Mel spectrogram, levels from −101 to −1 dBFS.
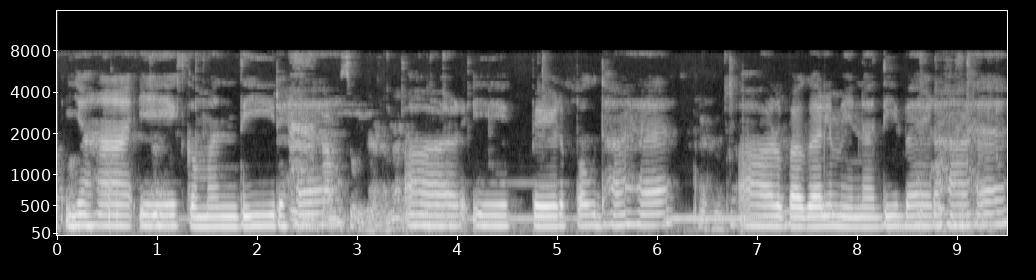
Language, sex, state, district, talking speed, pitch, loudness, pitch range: Hindi, female, Bihar, Katihar, 100 wpm, 170 Hz, -16 LUFS, 160-175 Hz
